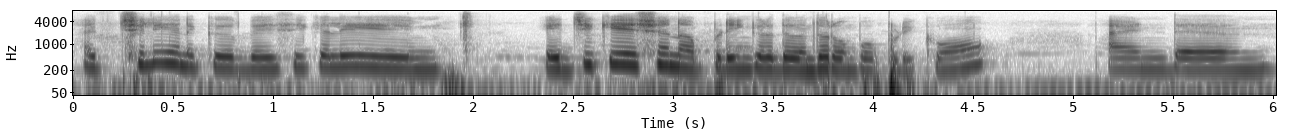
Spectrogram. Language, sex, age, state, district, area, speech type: Tamil, female, 18-30, Tamil Nadu, Namakkal, rural, spontaneous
